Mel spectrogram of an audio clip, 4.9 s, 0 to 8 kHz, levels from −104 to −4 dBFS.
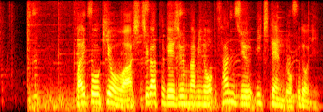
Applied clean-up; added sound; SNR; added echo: neural mask model RNNoise.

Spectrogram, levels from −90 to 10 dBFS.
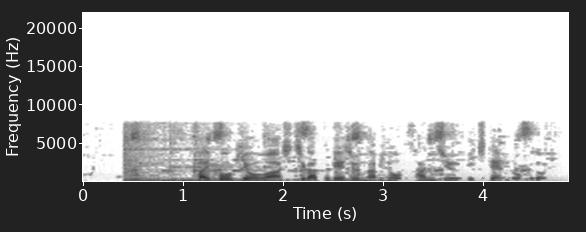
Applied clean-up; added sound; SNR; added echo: classical method spectral subtraction.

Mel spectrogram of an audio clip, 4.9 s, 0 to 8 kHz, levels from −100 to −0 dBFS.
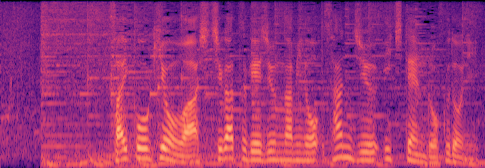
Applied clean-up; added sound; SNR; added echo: none; none; none; none.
